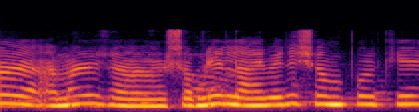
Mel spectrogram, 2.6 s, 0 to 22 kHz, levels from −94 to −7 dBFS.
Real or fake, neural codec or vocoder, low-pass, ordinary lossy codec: real; none; 7.2 kHz; none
